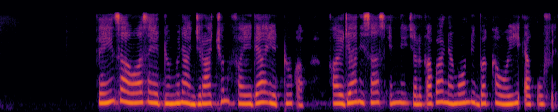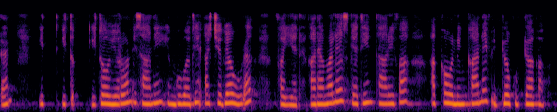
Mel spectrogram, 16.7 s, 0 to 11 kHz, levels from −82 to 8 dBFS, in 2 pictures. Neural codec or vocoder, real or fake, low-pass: codec, 16 kHz, 4 kbps, FunCodec, trained on LibriTTS, 50 frames a second; fake; 7.2 kHz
